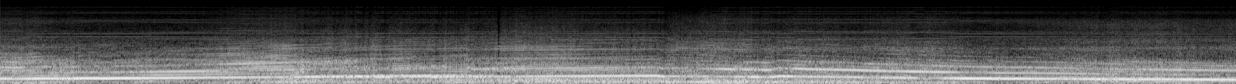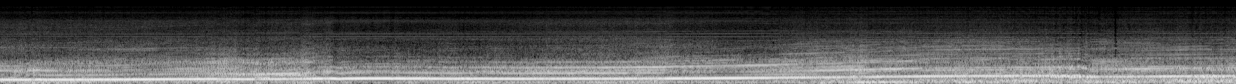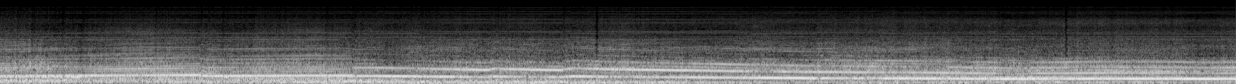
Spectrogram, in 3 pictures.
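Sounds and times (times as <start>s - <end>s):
motorcycle engine running hard: 0.0s - 37.0s.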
